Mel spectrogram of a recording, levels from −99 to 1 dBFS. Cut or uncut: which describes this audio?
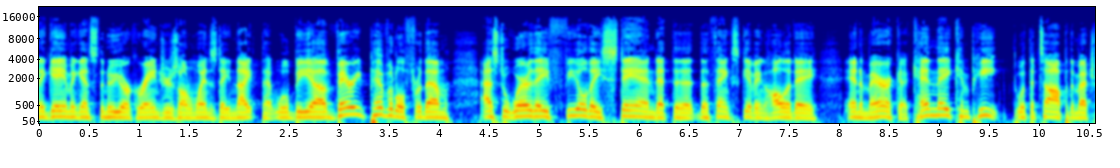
uncut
